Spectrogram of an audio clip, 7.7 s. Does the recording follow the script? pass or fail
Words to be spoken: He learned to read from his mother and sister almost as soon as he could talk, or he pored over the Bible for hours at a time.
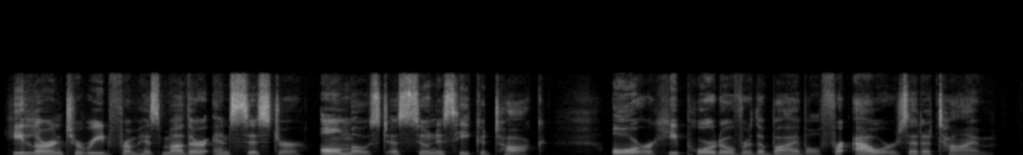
pass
